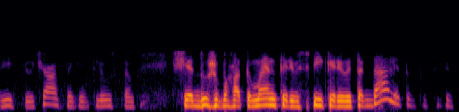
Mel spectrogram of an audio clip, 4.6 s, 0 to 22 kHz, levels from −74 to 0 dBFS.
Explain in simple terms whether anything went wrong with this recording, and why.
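Two things went wrong, both caused by the automatic gain control, the part of the system that adjusts loudness on its own.

From 1.78 to 2.43 s there is automatic gain falling. The control decided the sound was too loud, or its background too strong, and turned it down steadily, so the audio sinks noticeably over a little more than half a second. What shows it's the system and not the talker is that the room's background noise drops right along with the voice. A person moving away from the microphone would make only their voice quieter, not the room noise.

Starting at 2.34 s, just before that drop finishes, and lasting until 3.85 s, there is automatic gain rising. The control then went the other way and slowly turned the sound back up over about a second and a half, recovering part of the loss. Again, voice and background swell together, and the rise is gradual. The talker's own movements around 1.5 s and 3.5 s change only the voice.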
